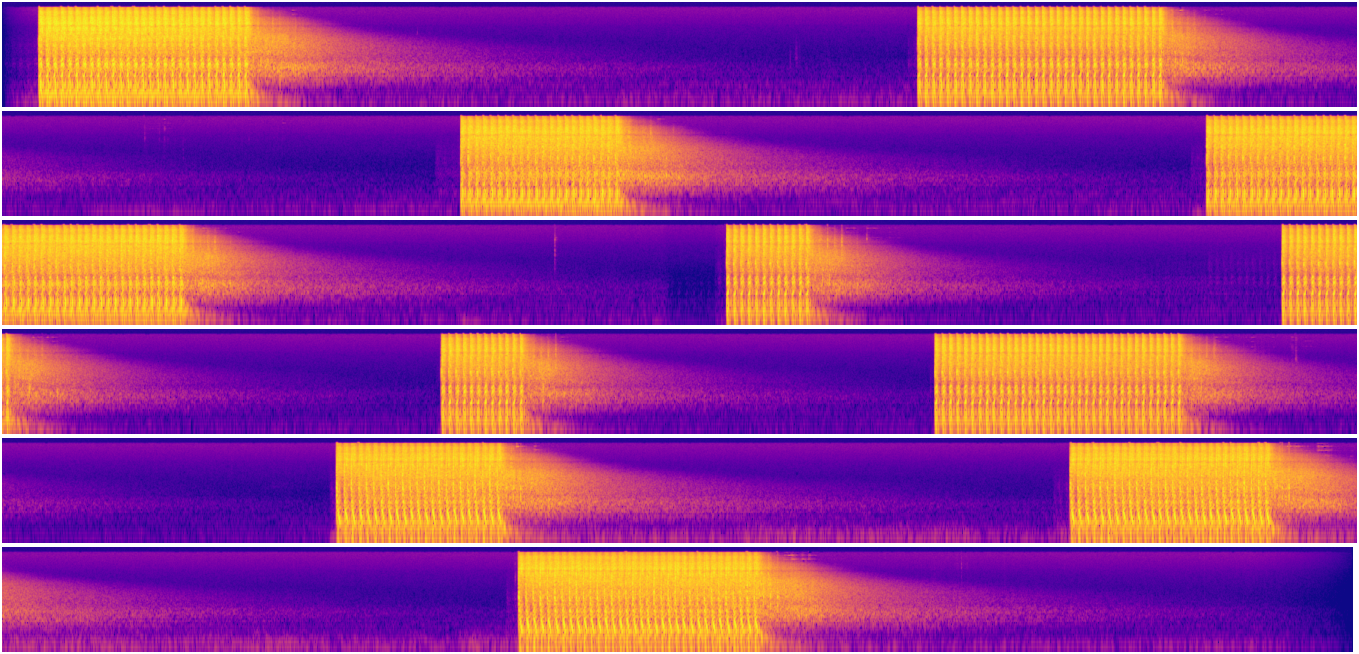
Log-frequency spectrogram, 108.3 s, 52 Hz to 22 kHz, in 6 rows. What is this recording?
Venäläinen kk Maxim. Jykevää sarjatulta lähellä, kaikua.
Paikka/Place: Suomi / Finland / Hämeenlinna, Hätilä
Aika/Date: 01.11.1984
